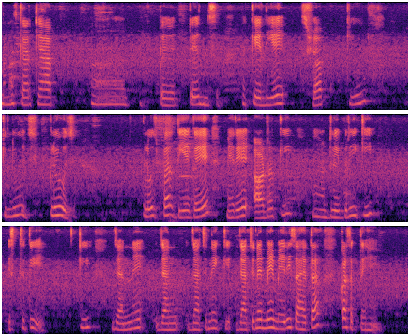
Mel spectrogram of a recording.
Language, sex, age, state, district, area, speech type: Hindi, female, 60+, Uttar Pradesh, Sitapur, rural, read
